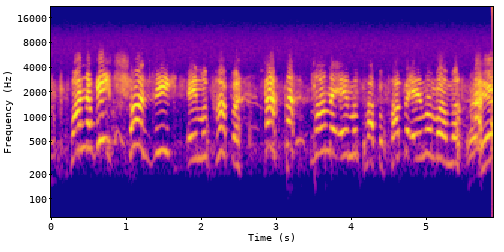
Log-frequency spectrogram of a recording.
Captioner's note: laughs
